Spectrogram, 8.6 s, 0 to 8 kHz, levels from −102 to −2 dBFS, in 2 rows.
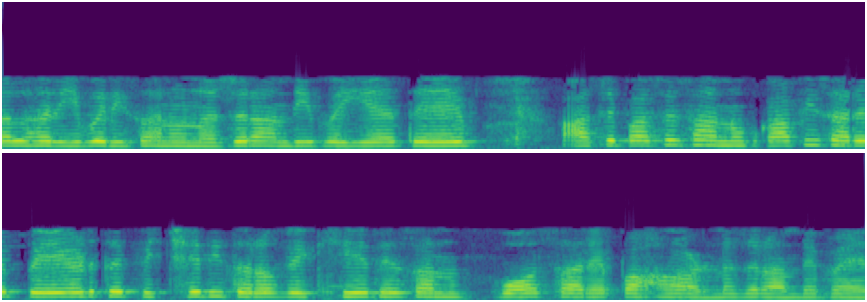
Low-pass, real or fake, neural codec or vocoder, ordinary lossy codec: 7.2 kHz; fake; vocoder, 44.1 kHz, 128 mel bands every 256 samples, BigVGAN v2; AAC, 16 kbps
